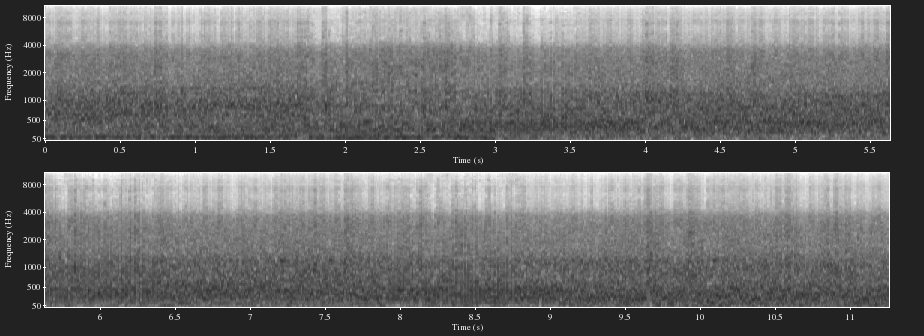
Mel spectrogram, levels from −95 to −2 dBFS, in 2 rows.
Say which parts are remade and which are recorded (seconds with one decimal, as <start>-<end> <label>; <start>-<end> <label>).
0.0-1.7 recorded; 1.7-3.6 remade; 3.6-5.7 recorded; 5.7-6.4 remade; 6.4-7.9 recorded; 7.9-8.8 remade; 8.8-11.3 recorded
